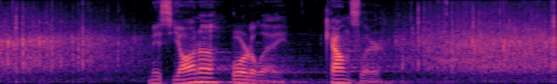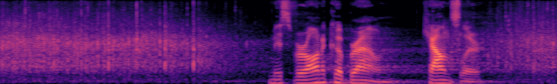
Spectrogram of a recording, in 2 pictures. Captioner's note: applause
